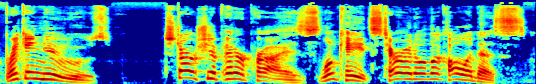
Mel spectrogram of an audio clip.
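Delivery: put-on old-timey newsreel announcer; hammed-up vintage newsreel voice; 1950s narrator. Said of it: "old-timey Star Trek newsreel".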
